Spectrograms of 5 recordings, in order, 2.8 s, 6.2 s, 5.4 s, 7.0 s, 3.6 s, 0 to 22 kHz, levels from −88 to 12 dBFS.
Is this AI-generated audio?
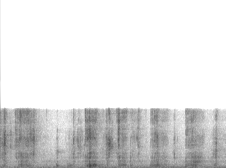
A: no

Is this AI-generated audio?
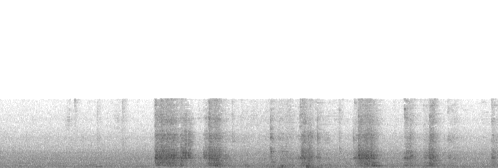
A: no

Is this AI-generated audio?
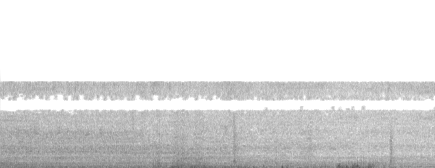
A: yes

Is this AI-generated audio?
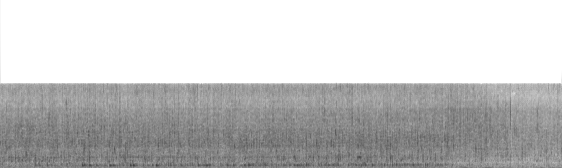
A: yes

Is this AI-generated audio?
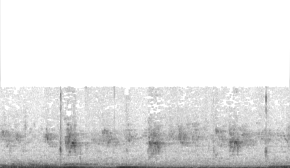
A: no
